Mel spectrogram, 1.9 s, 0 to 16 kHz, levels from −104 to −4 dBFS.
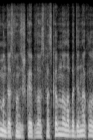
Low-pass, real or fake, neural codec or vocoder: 14.4 kHz; fake; vocoder, 44.1 kHz, 128 mel bands every 512 samples, BigVGAN v2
